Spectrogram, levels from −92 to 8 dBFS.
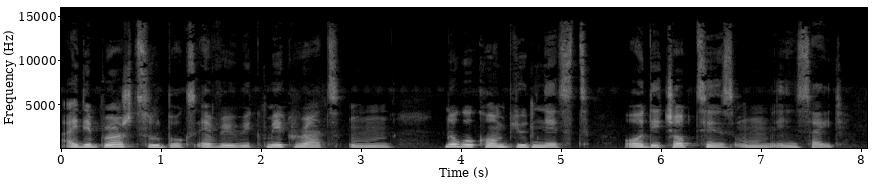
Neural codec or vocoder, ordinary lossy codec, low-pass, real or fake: none; MP3, 64 kbps; 14.4 kHz; real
